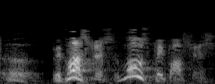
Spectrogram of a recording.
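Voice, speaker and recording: An actor playing a pompous, flowery pool-hustling judge in a 1930s radio comedy, hemming and stammering grandly. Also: male voice, sits high, wildly swooping pitch, a little fast, vocal fry, slightly rough, full character voice. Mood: indignant. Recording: muffled, reverberant old radio recording.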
